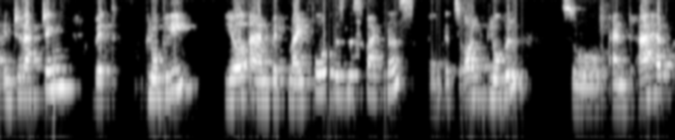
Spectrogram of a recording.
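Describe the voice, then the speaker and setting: Woman from Nepal, livestream guest, earnest and plain, echoey room sound. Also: medium pitch. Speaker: guest panelist. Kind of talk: casual livestream chat.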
